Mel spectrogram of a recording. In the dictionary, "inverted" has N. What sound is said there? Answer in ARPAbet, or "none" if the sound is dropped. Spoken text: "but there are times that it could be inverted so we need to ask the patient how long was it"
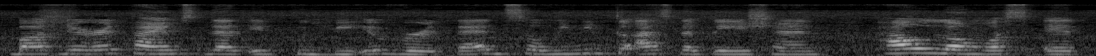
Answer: none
